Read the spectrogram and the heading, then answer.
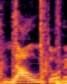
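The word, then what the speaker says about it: Lawton: L-A-W. – Lautown es. Decir en inglés, Lautown. Yo en Santo Suárez, cerca de Lautown. – Lautown, ¿cómo se pronuncia? – Lautown. – Lautown, ah, ok.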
